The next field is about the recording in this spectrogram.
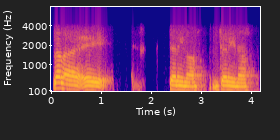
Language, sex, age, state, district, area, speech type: Tamil, male, 18-30, Tamil Nadu, Coimbatore, urban, conversation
